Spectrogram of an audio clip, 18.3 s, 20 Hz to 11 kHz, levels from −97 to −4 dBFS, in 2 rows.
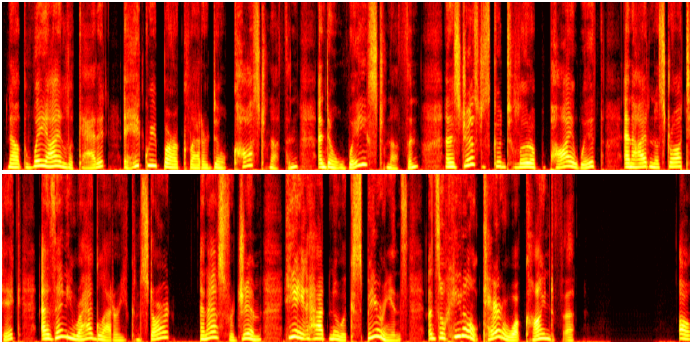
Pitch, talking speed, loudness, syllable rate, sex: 260 Hz, 195 wpm, -21 LUFS, 5.1 syllables/s, female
